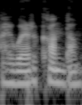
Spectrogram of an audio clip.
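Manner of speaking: put-on Polish accent, best effort. Retelling a come-on made to some girls, in an attempted Polish accent. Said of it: "my best attempt at a um, Polish accent".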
